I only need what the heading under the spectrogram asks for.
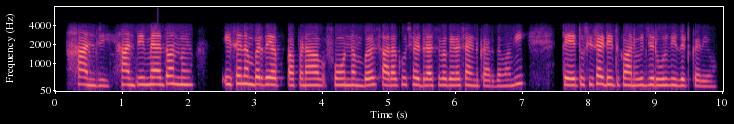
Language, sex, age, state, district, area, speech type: Punjabi, female, 18-30, Punjab, Rupnagar, rural, conversation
